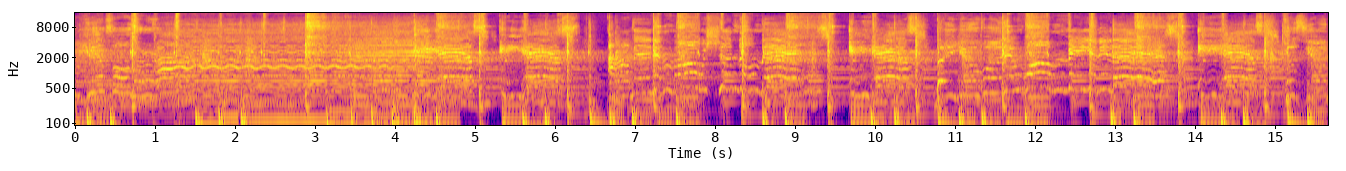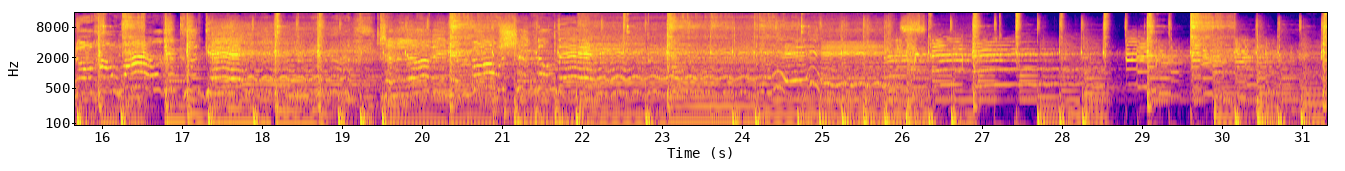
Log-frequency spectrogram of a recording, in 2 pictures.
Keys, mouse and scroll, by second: 1.7 Tab, 2.6-3.2 typing, 4.5-7.0 typing, 9.1 Tab, 10.0 click, 17.1 click, 19.3 click, 21.5 click, 23.1 click, 25.6 click, 28.8 click.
